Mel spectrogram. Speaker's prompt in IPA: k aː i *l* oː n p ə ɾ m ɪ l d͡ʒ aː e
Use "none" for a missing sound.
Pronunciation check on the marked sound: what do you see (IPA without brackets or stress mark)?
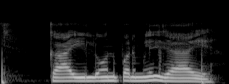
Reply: l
